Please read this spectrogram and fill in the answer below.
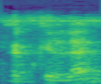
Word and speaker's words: gegelan: Tapi itu dulu jadi dasar bahasa yang Bacanya benar gegelan ya Mas? Gegelan atau gegelan? sama aja keduanya, kegelan atau gegelan sama.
